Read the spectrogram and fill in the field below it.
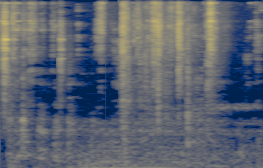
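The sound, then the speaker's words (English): Keys jangle and clink repeatedly as they are taken out and handled, a busy run of small metallic rattles and chimes with no voices. “I don't know why I took the keys out of this shit, motherfucker.”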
